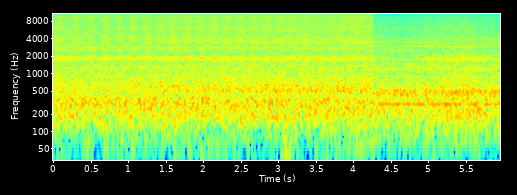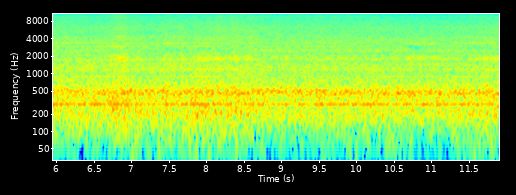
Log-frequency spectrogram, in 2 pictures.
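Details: Loud continuous motor roar like a hair dryer or vacuum, with a steady mechanical tone that shifts slightly after four seconds.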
